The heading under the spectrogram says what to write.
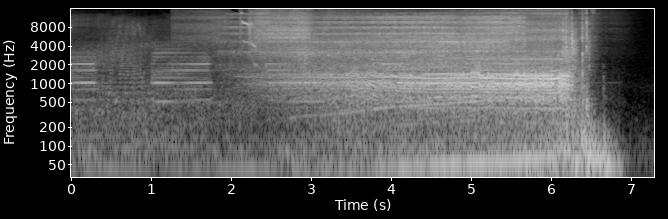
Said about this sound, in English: Even the whoosh of pressurized air being sucked out and obliterated by the vacuum of space sounded just like the movies. Sounded almost familiar, as if he'd been ripped untethered into the never-ending galaxy sometime before.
